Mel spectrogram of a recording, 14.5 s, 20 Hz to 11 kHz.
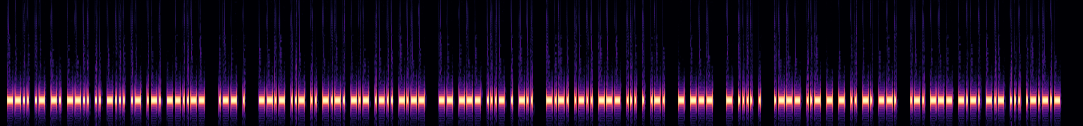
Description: Morse code, heard as a keyed tone, about 46 wpm, 700 Hz. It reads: ZANZIBAR, WE QUICKLY MOVED CLOSER TO THE JUTTING ROCKS.
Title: Pangram Challenge v2 - 45wpm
